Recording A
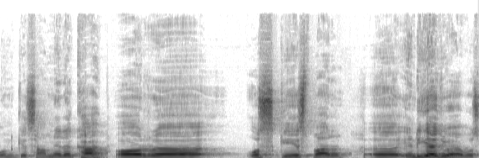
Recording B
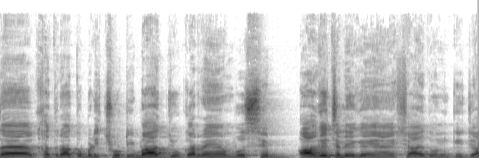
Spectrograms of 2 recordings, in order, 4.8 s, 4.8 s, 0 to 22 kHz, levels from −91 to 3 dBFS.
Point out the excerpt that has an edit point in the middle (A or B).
A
